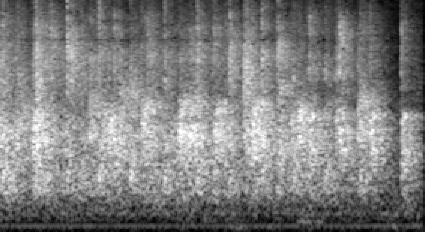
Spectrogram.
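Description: An audience applauds steadily for a few seconds, a dense wash of many hands clapping at even volume with no voices over it, tapering slightly at the very end.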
